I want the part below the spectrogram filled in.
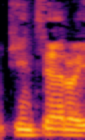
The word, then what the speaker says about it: Quintero: Quintero.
